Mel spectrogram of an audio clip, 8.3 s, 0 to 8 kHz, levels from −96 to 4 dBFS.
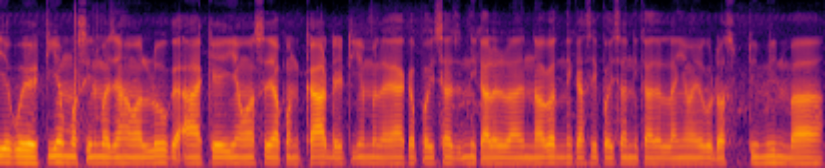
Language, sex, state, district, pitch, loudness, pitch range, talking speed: Bhojpuri, male, Bihar, East Champaran, 105 Hz, -22 LUFS, 105-110 Hz, 205 wpm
